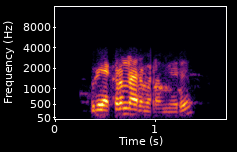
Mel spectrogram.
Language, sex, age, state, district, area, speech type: Telugu, male, 18-30, Andhra Pradesh, Guntur, rural, conversation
